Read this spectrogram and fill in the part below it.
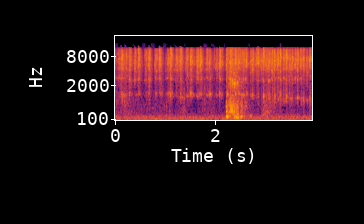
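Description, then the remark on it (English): A handful of eight six-sided dice rattles and clatters continuously, fairly loud, with a brief heavier tumble midway before the busy rattling carries on to the end; the dice are rolled for damage from a sneak attack and a short sword. “It's all the dice.”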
